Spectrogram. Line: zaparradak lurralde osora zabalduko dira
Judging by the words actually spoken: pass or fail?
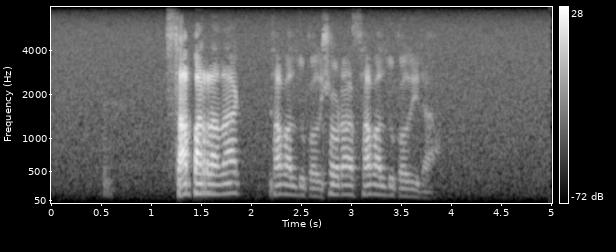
fail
